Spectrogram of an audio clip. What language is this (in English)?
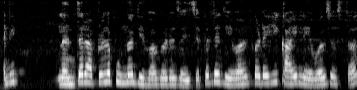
Marathi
